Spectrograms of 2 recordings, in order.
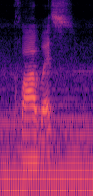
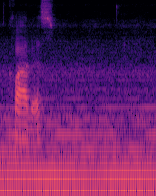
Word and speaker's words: clavis: Clawis as the uh proper pronunciation or clavis.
